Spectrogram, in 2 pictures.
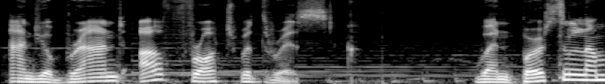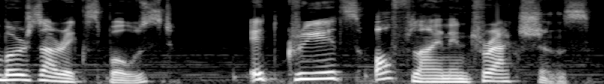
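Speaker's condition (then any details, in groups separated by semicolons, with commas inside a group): No condition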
